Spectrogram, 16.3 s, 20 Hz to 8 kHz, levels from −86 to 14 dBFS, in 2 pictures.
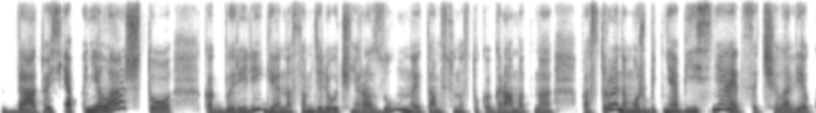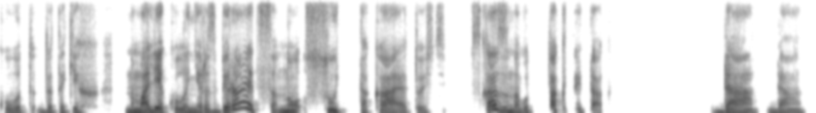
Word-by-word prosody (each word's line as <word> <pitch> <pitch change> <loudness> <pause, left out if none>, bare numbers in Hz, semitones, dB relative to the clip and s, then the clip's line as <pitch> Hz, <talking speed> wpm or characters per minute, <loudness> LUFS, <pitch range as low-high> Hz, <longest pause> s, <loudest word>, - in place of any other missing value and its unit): да, 190 -1 +2
то 200 +4 -3
есть 200 - -1
я 225 - +7
поняла, 255 - +6
что 205 - +2 0.3
как 195 -2 -2
бы 190 +2 -1
религия 210 - +1
на 180 0 -2
самом 210 +3 -2
деле 200 0 0
очень 195 -4 -1
разумна, 215 - 0
и 165 - -1
там 180 +1 -3
всё 175 +3 -6
настолько 180 +1 -7
грамотно 170 -2 -2 0.3
построено, 240 - +2
может 210 +1 0
быть, 215 +1 -7
не 220 0 +4
объясняется 225 - +2
человеку, 175 -1 -1
вот, 165 +1 -6
э, - - -17
до 170 +1 -7
таких, 170 +2 -8 0.3
на 190 0 0
молекулы 190 -3 +3
не 175 +2 -2
разбирается, 245 - +1
но 210 +2 +1
суть 260 -3 +1
такая, 180 -4 -2
то - - -11
есть 240 - -14 0.2
сказано 235 - +1
вот 165 +1 -7
так-то 210 -4 -3
и - - -12
так. - - -4 1.1
Да, 170 -3 0
да. 155 -2 -6
190 Hz, 165 wpm, -22 LUFS, 170-215 Hz, 1.1 s, я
